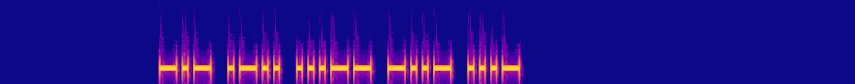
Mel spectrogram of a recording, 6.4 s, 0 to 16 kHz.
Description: Morse code, heard as a keyed tone, about 27 wpm, 700 Hz. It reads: KL3XV
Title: USA Call Signs - 5 Characters - Repeated 3x - 28wpm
